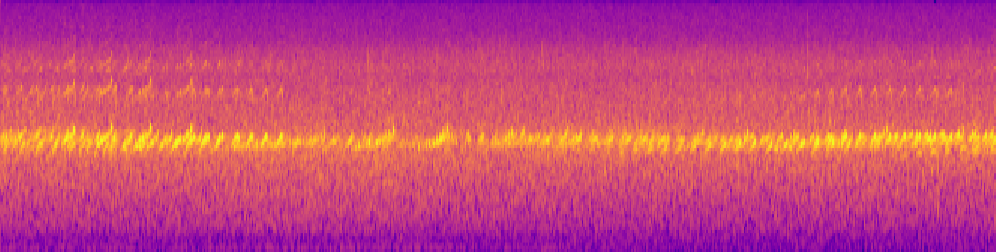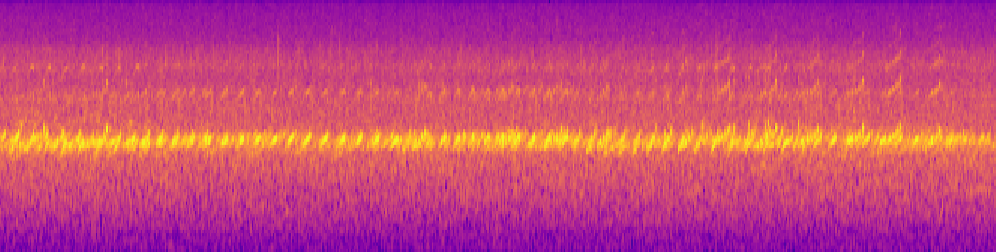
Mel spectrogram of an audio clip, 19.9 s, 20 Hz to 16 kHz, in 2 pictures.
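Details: A continuous wall of Kajika frog calls from a clear stream in Tokyo's Akigawa Valley at night, recorded with a ZOOM H6; countless brief whistled upslurs blend into a pulsing trill, with occasional louder notes standing out over the babbling water.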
